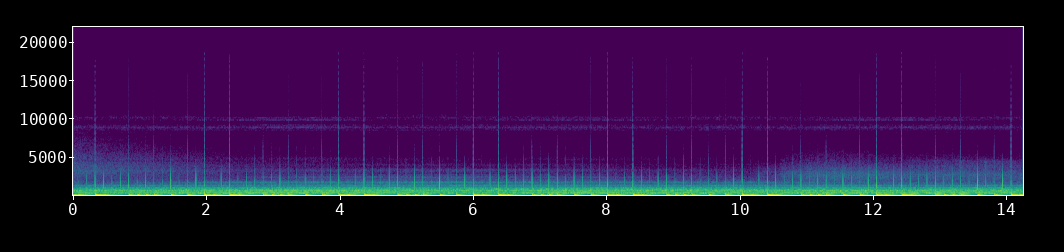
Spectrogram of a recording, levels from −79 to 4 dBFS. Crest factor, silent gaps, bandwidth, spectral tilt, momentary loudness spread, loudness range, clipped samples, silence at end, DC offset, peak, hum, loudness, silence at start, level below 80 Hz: 12 dB; none; 3.5 kHz; -10.5 dB/octave; 4 LU; 1 LU; under 0.1%; 0 s; under 0.1%; 0 dBFS; none; -15 LUFS; 0 s; -14 dBFS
